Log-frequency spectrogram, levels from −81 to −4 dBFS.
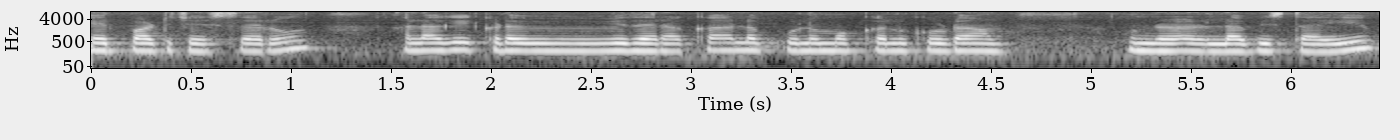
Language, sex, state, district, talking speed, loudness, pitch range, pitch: Telugu, female, Andhra Pradesh, Anantapur, 100 wpm, -16 LUFS, 210-220 Hz, 215 Hz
